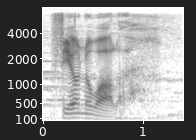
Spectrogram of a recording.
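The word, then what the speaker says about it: Fionnuala: Okay, so it's pronounced Fionuala.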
